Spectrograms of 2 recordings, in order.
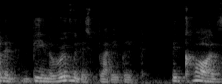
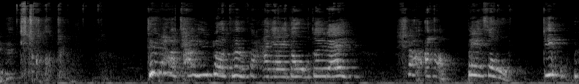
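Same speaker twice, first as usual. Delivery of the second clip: much higher, slow, yelling grump; furious mock shout; slower than usual. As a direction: bellow at the nosy neighbour. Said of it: "he stops his wheelchair".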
